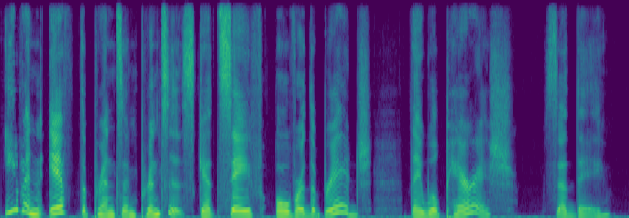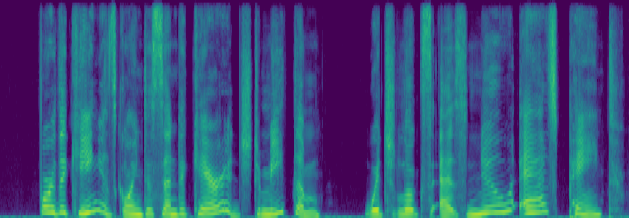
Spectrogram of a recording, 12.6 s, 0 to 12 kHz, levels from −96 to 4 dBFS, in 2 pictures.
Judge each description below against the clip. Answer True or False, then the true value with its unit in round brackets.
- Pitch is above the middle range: True (270 Hz)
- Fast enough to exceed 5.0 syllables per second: False (4.6 syllables/s)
